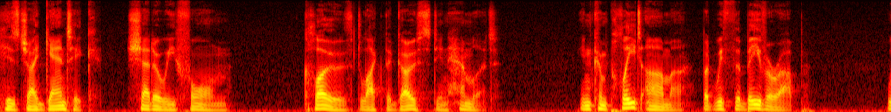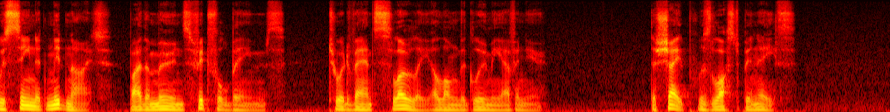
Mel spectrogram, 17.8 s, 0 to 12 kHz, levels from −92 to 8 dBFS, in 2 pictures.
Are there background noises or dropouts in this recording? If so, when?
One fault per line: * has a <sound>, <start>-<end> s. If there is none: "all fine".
all fine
